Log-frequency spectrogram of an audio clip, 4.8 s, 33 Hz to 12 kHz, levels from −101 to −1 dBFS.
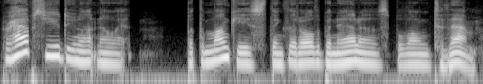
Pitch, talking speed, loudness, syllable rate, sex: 160 Hz, 210 wpm, -18 LUFS, 5.3 syllables/s, female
